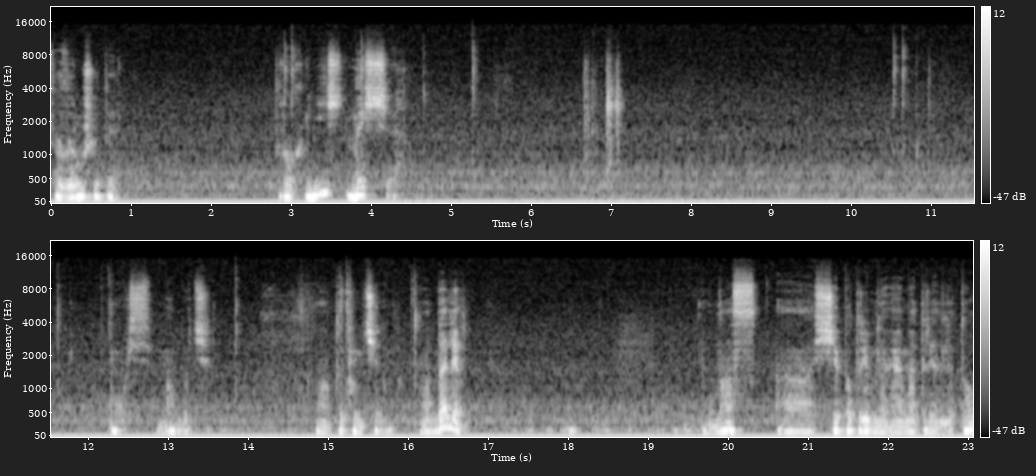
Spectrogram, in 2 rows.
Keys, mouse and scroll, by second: 3.9 click, 6.7 g, 11.6-14.7 middle drag.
